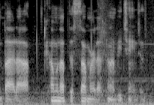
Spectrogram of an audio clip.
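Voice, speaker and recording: A man with an American accent speaks in a very deep, low pitch. Music plays in the background. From United States. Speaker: stream viewer calling in. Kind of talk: casual chat. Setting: remote call from van over 5G.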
